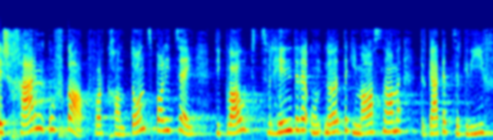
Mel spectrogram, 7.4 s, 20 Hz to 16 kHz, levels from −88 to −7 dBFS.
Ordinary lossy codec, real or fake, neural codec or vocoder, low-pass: AAC, 64 kbps; real; none; 7.2 kHz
